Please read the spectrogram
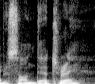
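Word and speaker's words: raison d'être: I'm reminding you that they're, how do you say this, Rasan Ditch? like your raison d'etre. – Yeah. Your reason for being.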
